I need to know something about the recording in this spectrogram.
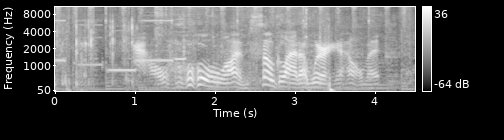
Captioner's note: laughter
